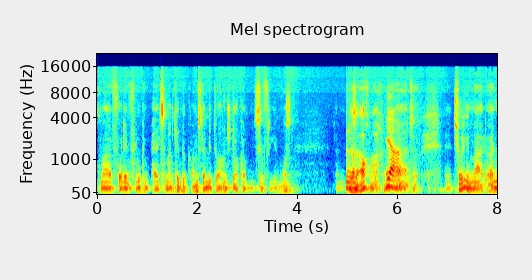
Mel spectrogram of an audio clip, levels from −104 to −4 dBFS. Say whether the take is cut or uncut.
cut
